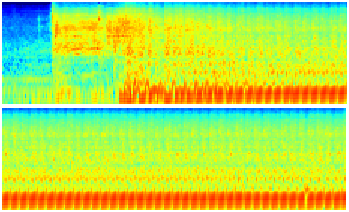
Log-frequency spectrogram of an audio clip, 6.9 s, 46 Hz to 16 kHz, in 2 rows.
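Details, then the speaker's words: Monte Carlo, slightly warm, after swapping carburetor and distributor from a parts car to fix a long-crank start problem: brief crank, catches within about a second and settles into a steady idle; now starts on key turn, carburetor not yet tuned. "well that made a huge difference now we're cranking on key turn instead of you know for 12 hours so it's coming together"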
